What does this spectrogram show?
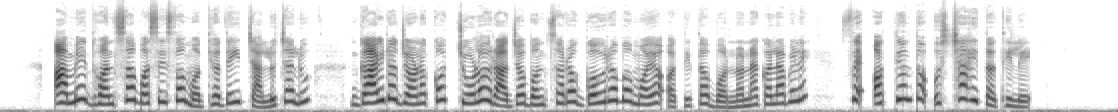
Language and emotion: Odia, happy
